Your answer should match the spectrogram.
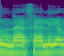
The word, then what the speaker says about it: Gnaphalium: औषधि का चित्र है इसमें जी साइलेंट रहता है इसकी शुरुआत नाम की जी से होती है लेकिन जी साइलेंट रहता है इसको हम नेफेली अम ही बोलते हैं तो दोस्तों आइए कर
